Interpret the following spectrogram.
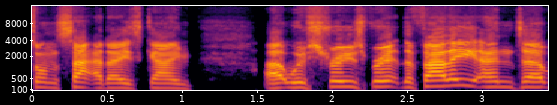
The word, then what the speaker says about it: Shrewsbury: been playing you guys now it's most definitely Shrewsbury there's no it's an e excellent stuff well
